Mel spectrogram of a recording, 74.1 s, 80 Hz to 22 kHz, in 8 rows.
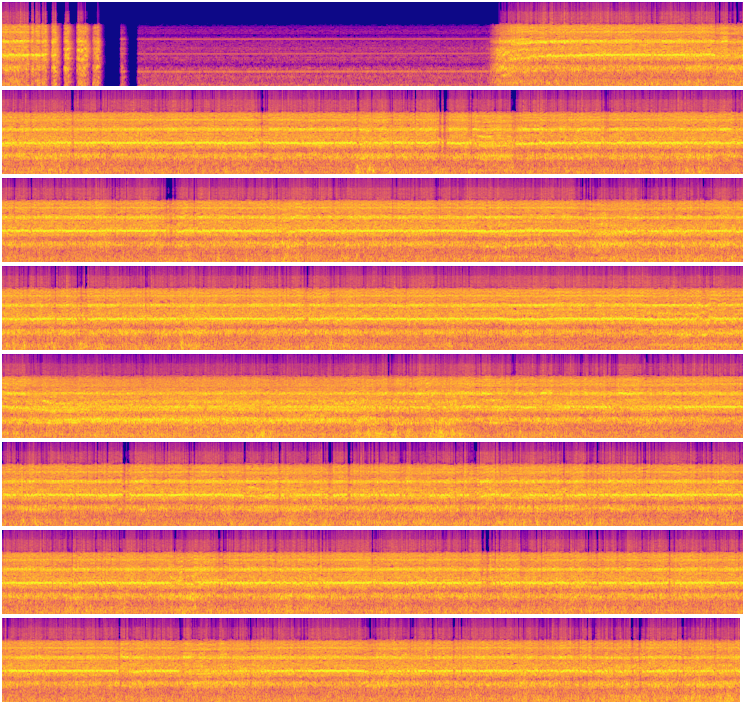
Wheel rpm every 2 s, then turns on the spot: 100, 0, 20, 210, 230, 230, 230, 230, 230, 230, 230, 230, 230, 230, 230, 230, 230, 220, 210, 190, 200, 220, 230, 230, 230, 230, 230, 240, 230, 230, 230, 230, 230, 230, 230, 230, 230.
none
